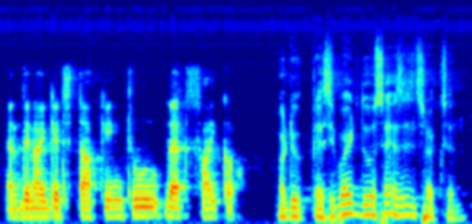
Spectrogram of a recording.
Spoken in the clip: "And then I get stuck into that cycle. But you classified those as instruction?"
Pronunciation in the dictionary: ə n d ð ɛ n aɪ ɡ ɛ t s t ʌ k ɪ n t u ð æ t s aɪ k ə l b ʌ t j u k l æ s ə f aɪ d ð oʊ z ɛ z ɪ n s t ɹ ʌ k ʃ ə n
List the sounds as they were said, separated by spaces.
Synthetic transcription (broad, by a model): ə n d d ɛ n aɪ ɡ ɛ t s t ʌ k ɪ n t u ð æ t s aɪ k ə l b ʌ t j u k l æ s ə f aɪ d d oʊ s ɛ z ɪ n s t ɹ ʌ k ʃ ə n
